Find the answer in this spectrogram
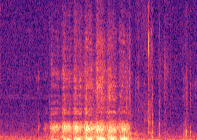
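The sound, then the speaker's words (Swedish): A horse gives a loud, quavering whinny lasting under a second, followed by a few sharp, scattered hoof clops as it fades. “Så, mycket riktigt, han stjäl en häst.”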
